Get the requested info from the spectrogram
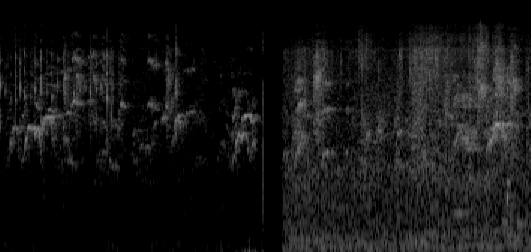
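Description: Cockatiels chirping over and over in short calls. About halfway through the sound drops out for a moment, and the chirping comes back over a louder steady background noise.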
